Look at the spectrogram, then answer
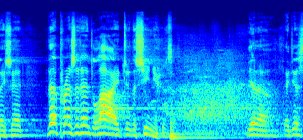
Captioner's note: laughter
